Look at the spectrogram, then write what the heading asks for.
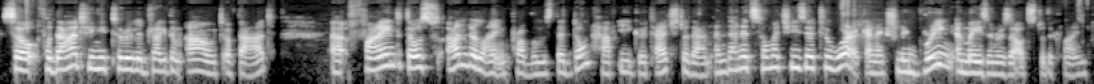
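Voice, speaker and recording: A woman's voice: mid-range voice, lively intonation, moderate pace, darkish tone, no echo. Woman telling her story. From Ukraine. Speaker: interview guest, leadership and team coach. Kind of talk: conversational personal storytelling.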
